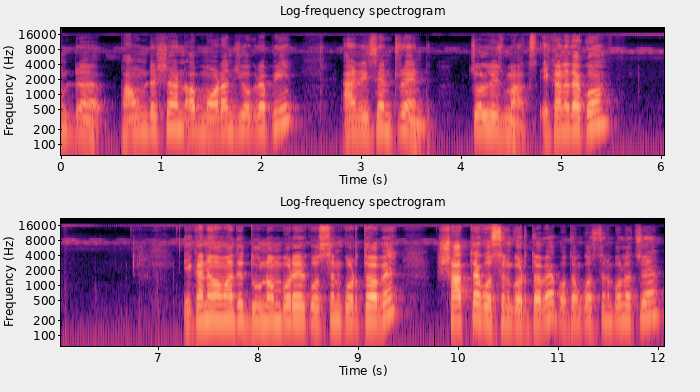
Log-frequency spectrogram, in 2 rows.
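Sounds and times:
person speaking: 0.0s - 5.6s, 6.7s - 12.0s
faint high-pitched whine: 0.0s - 12.0s
breath: 2.4s - 2.8s, 6.8s - 7.2s, 9.4s - 9.8s.

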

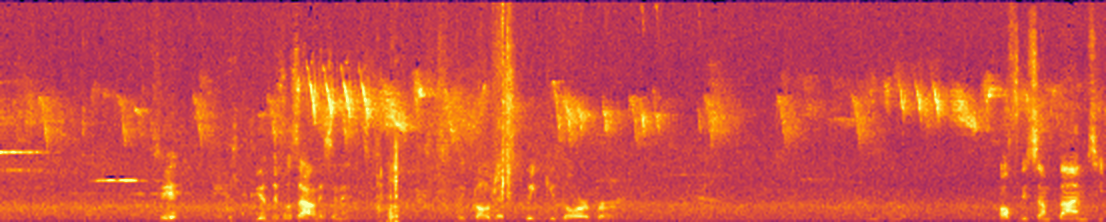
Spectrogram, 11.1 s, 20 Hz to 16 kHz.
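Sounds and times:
bird whistling song: 0.0s - 1.6s.

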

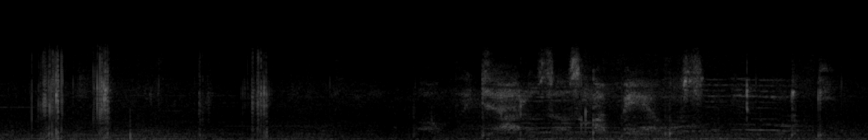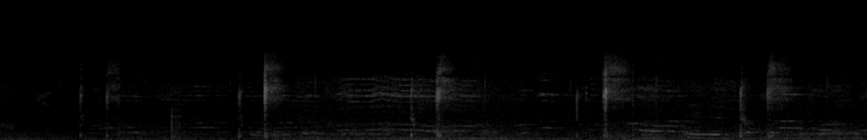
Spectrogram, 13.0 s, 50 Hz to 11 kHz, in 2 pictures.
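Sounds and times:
person whispering close-up: 3.1s - 6.4s, 8.3s - 10.2s, 10.9s - 12.6s.

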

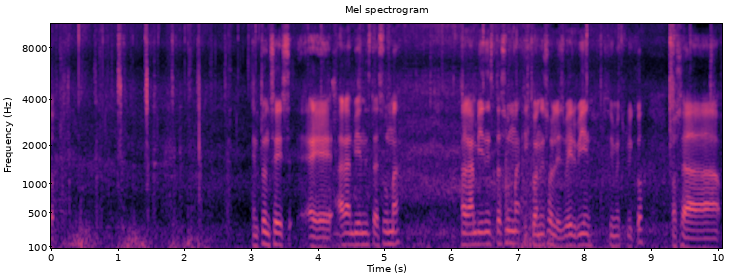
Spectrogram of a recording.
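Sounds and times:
footsteps ticking: 0.0s - 10.0s.

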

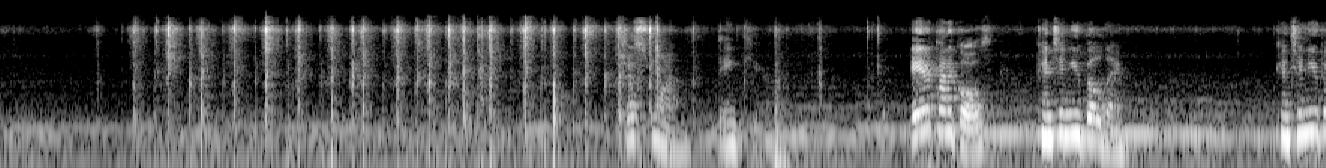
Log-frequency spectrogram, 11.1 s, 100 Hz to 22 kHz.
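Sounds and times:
cards being shuffled: 0.8s - 7.4s.

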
